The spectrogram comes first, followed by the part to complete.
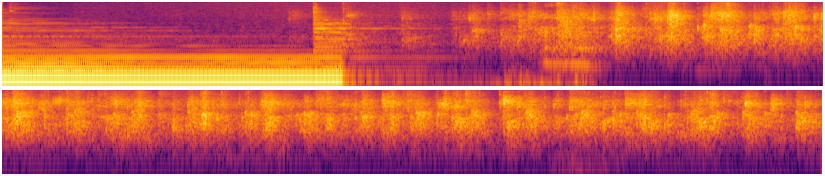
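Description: Acoustic guitar's final strummed chord ringing, then cut off sharply after under two seconds. Light applause from a small audience follows.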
